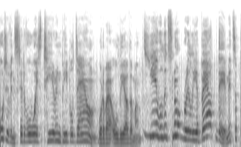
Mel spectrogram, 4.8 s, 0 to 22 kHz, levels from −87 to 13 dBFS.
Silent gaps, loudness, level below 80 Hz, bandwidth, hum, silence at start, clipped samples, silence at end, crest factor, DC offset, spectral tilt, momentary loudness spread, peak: none; -27 LUFS; -64 dBFS; 16.5 kHz; none; 0 s; under 0.1%; 0.05 s; 18 dB; under 0.1%; -4 dB/octave; 5 LU; -10 dBFS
